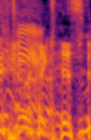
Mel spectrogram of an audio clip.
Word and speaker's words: Catan: Yes, Catan. Lovely game. – I'm just glad you said the name right then.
